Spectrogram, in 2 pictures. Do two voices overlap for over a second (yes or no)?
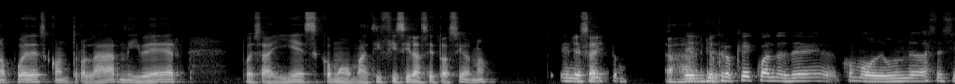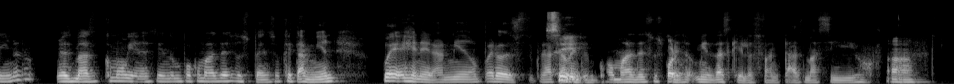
no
